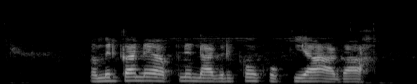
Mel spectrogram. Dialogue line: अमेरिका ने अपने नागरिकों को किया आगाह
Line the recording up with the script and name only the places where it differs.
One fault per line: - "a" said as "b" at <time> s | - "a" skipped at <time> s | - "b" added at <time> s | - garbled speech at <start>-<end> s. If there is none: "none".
none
